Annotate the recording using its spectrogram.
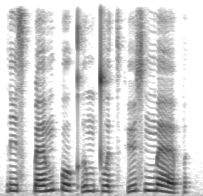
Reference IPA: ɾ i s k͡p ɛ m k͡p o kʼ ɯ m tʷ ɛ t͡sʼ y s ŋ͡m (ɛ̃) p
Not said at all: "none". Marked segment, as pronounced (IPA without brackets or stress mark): ɛ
